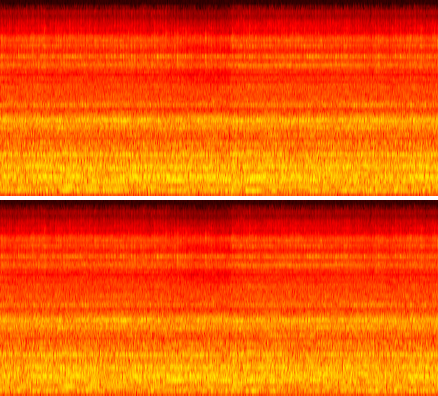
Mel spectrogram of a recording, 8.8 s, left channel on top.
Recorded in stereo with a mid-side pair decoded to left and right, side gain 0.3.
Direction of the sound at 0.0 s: 35° left.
